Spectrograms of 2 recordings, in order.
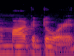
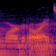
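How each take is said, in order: First: No R sound follows the first vowel. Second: An R sound follows the first vowel. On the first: The speaker calls it right. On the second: The speaker calls it wrong.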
